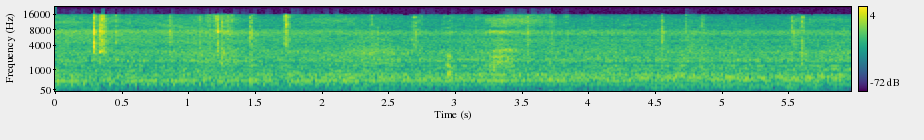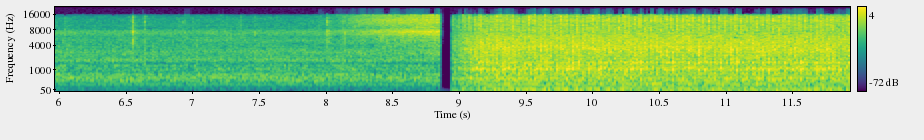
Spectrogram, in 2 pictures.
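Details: Mitsubishi Fuso Super Great 6M70 double-EGR diesel, low power and hard starting, after cleaning ECU socket with contact cleaner: quiet hiss then sudden loud steady clatter as it starts, settling to idle.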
